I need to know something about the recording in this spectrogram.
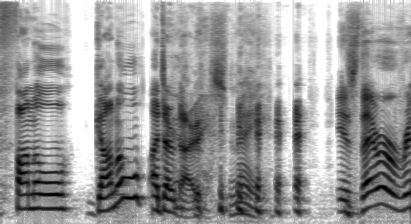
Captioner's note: chuckles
